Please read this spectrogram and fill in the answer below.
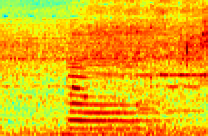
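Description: A voice holds a long, flat "mau…" on one steady pitch for about a second, over the low steady rumble of the car's cabin.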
